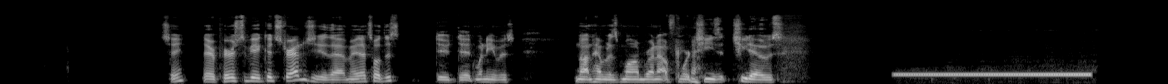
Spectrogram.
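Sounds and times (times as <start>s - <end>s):
speech: 1.6s - 8.1s
telephone dial tone: 8.9s - 11.0s.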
